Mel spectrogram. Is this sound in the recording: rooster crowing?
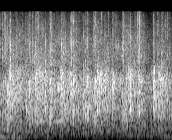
no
